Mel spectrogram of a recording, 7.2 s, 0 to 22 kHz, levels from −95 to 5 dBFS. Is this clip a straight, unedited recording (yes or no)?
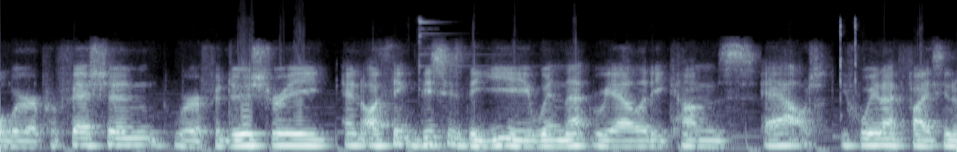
no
